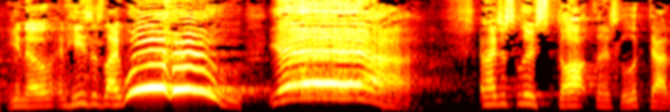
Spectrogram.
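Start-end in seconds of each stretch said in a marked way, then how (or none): 1.2-4.1 long, high, shouted whoop; imitated ecstatic cheering. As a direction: cheer wildly at full volume. Imitates worship leader cheering again.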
